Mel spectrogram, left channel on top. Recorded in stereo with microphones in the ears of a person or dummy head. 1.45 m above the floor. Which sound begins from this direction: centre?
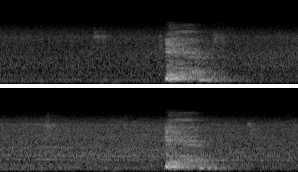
A cough, at 1.6 s.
